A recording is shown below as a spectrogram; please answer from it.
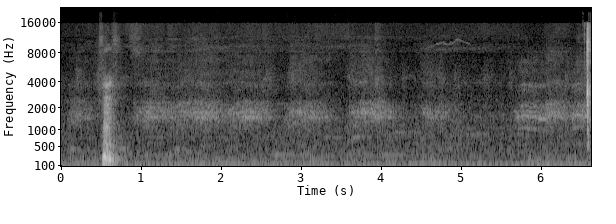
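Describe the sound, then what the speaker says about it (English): Crows caw in the distance, a steady low hum underneath and a sharp louder call near the start. "You hearing birds out there?"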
